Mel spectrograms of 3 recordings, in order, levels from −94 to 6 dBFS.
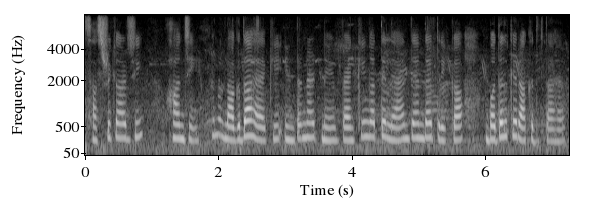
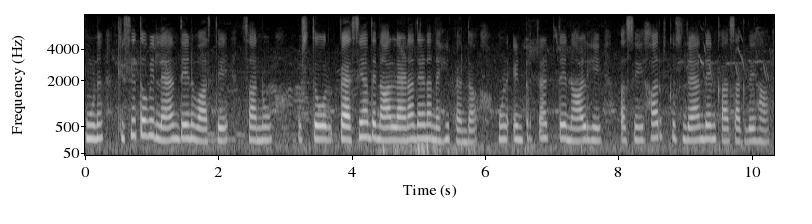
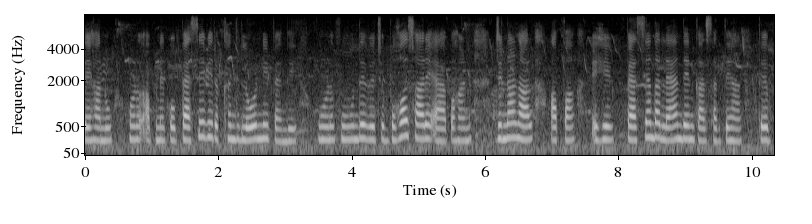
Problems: background sounds at intervals, background conversations at intervals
